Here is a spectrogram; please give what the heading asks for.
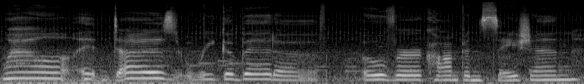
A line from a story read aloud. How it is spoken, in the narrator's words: the alien composer yawned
